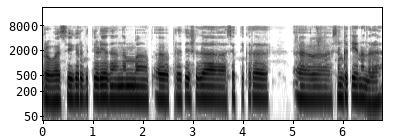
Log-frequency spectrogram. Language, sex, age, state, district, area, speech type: Kannada, male, 18-30, Karnataka, Uttara Kannada, rural, spontaneous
